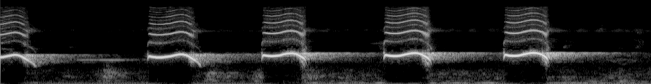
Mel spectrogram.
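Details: Asian koel (Eudynamys scolopaceus), call.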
